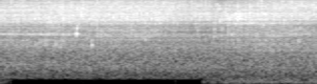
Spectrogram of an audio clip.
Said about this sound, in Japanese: シュワシュワと弾ける音、なんだか現実から離れたような感覚になります。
